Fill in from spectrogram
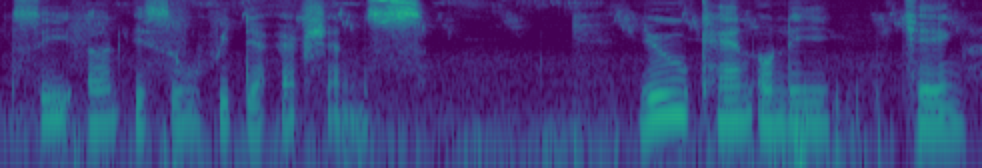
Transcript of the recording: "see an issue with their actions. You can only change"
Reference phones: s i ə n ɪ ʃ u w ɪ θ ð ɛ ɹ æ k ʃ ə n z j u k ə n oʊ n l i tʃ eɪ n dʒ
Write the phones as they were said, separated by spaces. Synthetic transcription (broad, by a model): s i ə n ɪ s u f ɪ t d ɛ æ k ʃ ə n s j u k ə n oʊ n l i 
